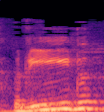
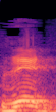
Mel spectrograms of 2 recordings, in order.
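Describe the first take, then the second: First: The vowel is a long ee sound. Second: The vowel is a short e sound. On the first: It is the present tense form. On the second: It is the past tense form. "Spelling वही रहती है लेकिन पढ़ते हैं रेड"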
